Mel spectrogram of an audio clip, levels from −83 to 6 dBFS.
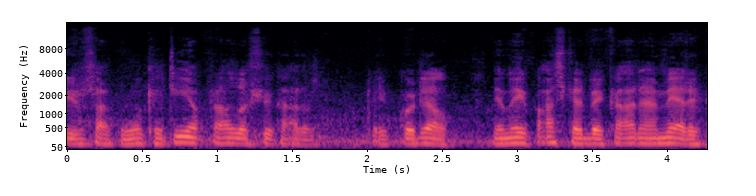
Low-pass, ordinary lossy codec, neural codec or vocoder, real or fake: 14.4 kHz; AAC, 64 kbps; codec, 44.1 kHz, 3.4 kbps, Pupu-Codec; fake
